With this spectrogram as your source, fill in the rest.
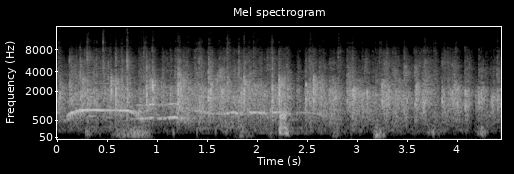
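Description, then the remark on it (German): Steady audience applause for a woman who performed live on stage fills the whole stretch, a dense wash of many hands clapping at an even level, with a faint whistle-like tone gliding briefly near the start. “Herzlichen Applaus”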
